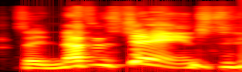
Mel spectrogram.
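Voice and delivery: ordinary delivery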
